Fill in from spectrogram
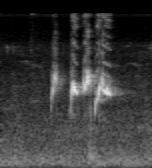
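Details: Caged Red-whiskered bulbul giving its short song phrase, sung frequently: a brisk burst of four ringing whistled notes, rising then looping downward, finished by a brief fading slur in quiet surroundings.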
